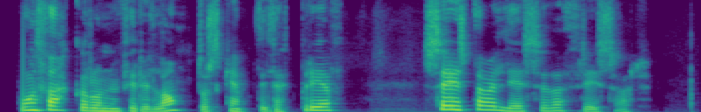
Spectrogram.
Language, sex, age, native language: Icelandic, female, 50-59, Icelandic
